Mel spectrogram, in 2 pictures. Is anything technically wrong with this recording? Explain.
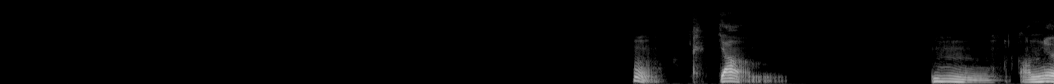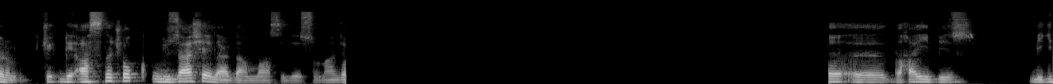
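Yes. An audio dropout to silence runs from 14.00 s to 18.83 s, taking out 4.83 s of the speech. The input was likely lost for that stretch, through a disconnected device, a failed link or an accidental mute, while the recording carried on writing silence. The speech cuts off abruptly mid-flow, and the gap is dead silence with no room tone underneath. Then the speech resumes just as suddenly, and whatever was said during those seconds is missing.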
